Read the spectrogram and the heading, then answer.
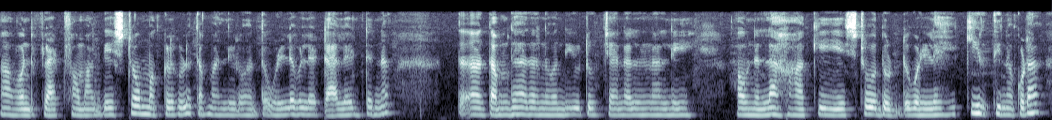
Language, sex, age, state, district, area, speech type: Kannada, female, 45-60, Karnataka, Koppal, urban, spontaneous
